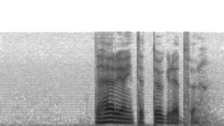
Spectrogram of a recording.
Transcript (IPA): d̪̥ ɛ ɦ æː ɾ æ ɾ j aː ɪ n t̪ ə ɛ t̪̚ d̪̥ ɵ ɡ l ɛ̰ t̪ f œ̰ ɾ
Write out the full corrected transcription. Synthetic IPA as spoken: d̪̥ ɛ ɦ æː ɾ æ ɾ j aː ɪ n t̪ ə ɛ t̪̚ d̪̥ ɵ ɡ ɾ ɛ̰ d̪ f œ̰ ɾ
